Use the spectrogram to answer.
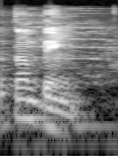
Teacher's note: Vocálico, ou seja, ele serve apenas para nasalizar a vogal anterior. É como se eu falasse o A com tio aqui nele, tá? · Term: ditongo decrescente nasal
